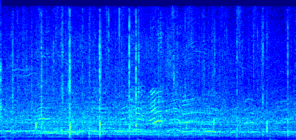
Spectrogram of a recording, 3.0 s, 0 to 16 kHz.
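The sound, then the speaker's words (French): A group of CE2 primary school pupils applaud themselves at a 2019 tournament, dense clapping forming a continuous wash with a few sharper claps and faint voices mixed in throughout. “Alors, on peut tous s'applaudir très fort, on peut tous bien jouer.”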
